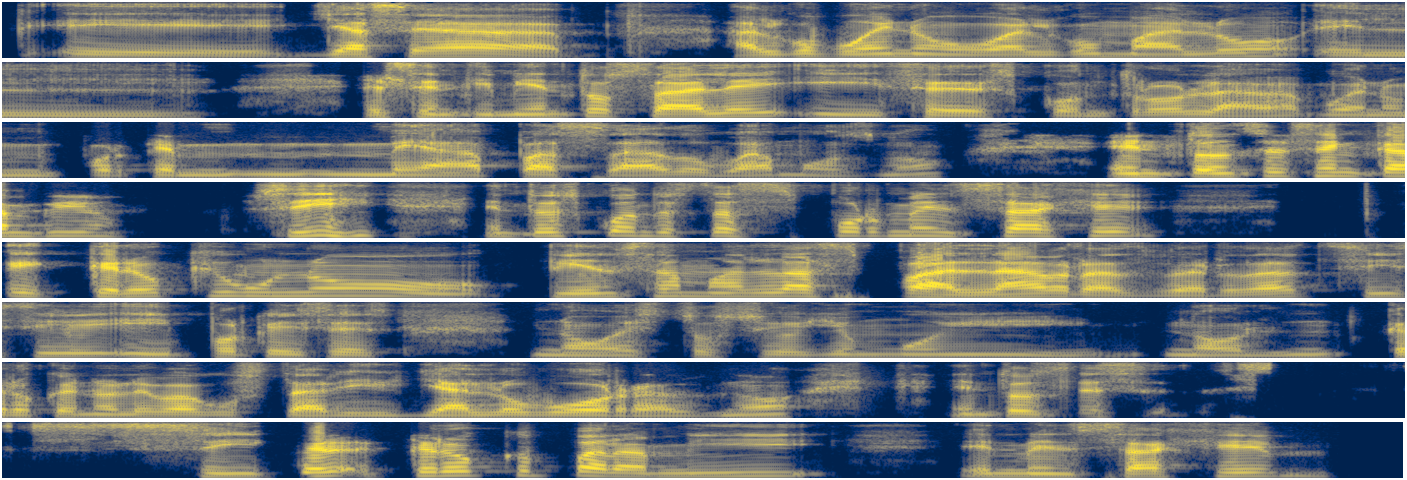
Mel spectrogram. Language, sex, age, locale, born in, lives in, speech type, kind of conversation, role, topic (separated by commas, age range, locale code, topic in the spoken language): Spanish, male, 55-59, es-MX, Mexico, United States, conversation, unstructured, none, ¿Cómo expresas tus sentimientos sin herir a los demás?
